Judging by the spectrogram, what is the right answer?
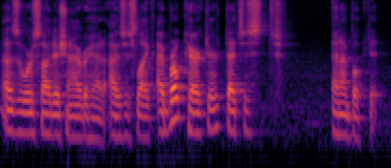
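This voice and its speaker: A man, an actor, casually telling an anecdote in an interview as an animated storyteller who acts out dialogue. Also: fairly low pitch, fast talker.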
